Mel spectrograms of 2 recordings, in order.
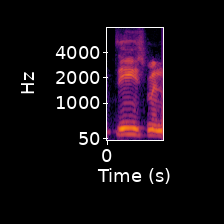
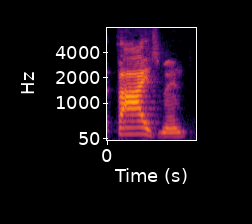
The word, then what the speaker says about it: Theismann: So, he changed his name from Theman to Thyman to rhyme with Heisman.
